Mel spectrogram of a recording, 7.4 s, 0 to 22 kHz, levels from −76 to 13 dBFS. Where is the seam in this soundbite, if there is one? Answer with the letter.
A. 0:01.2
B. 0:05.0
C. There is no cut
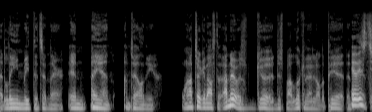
A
